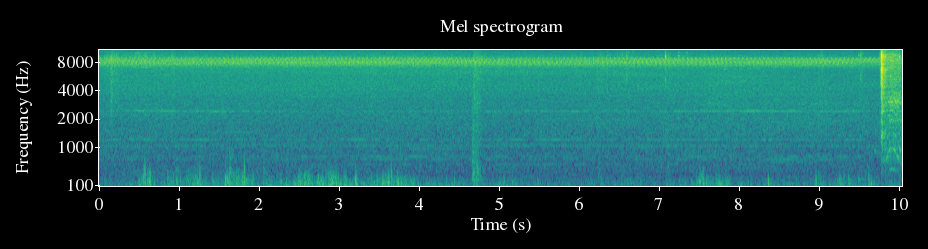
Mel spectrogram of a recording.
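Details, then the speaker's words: 1998 Dodge Grand Caravan, 80,000 miles, headlights on: sharp click then fast clicking bursts, engine won't crank; lights dim, indicating dead battery. "so you heard it i have a click and no start"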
